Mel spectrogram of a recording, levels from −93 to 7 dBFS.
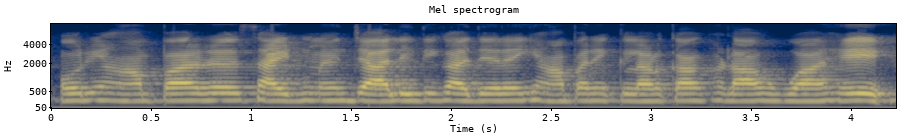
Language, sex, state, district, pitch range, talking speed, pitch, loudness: Hindi, female, Bihar, Darbhanga, 200-210 Hz, 255 wpm, 205 Hz, -16 LUFS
